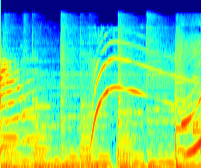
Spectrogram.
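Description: Background music with a steady beat. Over it, a comic whistle-like sound effect rises sharply about a second in and then slides slowly down, with shorter rising swoops around it.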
